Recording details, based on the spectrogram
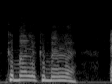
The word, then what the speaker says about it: Kamala: And by the way, stop intentionally mispronouncing her name like you're friggin' 8 years old. Kamala.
